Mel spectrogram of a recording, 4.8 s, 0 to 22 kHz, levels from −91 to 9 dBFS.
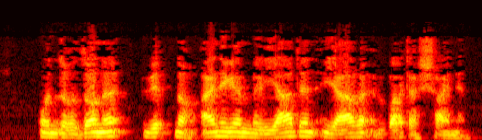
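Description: Throughout, the speech sounds rough and grainy, with noise between harmonics and a dulled top band, likely low-delay AAC compression at a rate around 32 kbps. From 3.95 to 4.01 s, a brief smeared, noisy patch marks AAC frame loss with concealment: about 40 ms of audio went missing and the decoder filled it from the preceding spectrum.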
